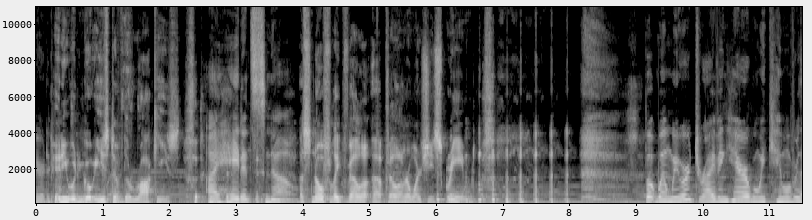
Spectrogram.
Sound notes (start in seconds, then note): 5.8 both laughing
